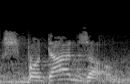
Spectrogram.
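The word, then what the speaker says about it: spodazo (σπουδάζω): And the Greek is spodazo, S-P-O-U-D-A-Z-O, S-P-O-U-D-A-Z-O. That second O is a long O, making every effort.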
